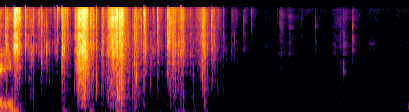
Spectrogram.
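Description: The wrapper of a Panini Elite football card pack being torn open: a run of crinkling rips lasting about two seconds.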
